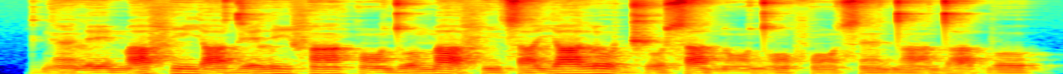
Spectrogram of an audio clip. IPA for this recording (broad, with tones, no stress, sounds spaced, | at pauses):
ɡ ɛ̃˨ l e˨ m a˨˦ f ĩ˧ j a˨ d e˨˦ l i˦˨ f ã˧ k ɔ̃˨ d o˨˦ m a˦˨ f ĩ˨ s a˨˦ j a˦ l o˦˨ d͡ʒ o˨˦ s a˦˨ n ɔ̃˨ d ɔ̃˨˦ f ɔ̃˧ s ɛ̃˦ d ã˦˨ d a˨˦ b o˦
